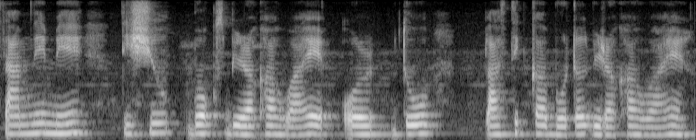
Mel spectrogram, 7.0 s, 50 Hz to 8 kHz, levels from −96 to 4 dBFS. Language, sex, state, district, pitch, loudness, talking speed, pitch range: Hindi, female, Arunachal Pradesh, Lower Dibang Valley, 185 Hz, -18 LUFS, 145 wpm, 175-195 Hz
